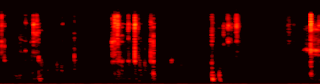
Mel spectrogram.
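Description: Near silence broken by a few faint, short clicks, some of them in quick little clusters about one and a half seconds in, near three seconds, and just before the end.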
